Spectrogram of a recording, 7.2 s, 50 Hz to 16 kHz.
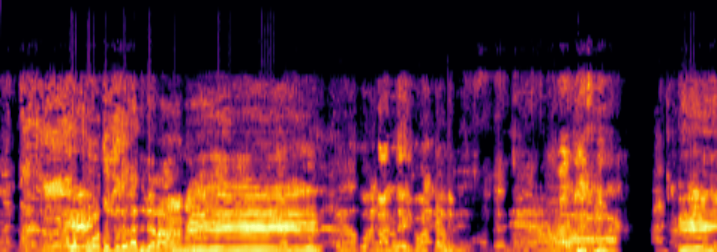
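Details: Improved-breed dairy cows and calves at Ambari haat cattle market, Dinajpur, on 23/5/25: two loud, drawn-out moos, the first lasting about a second, the second shorter, amid men haggling over prices nearby.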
